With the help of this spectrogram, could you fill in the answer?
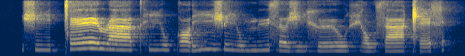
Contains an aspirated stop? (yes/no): yes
